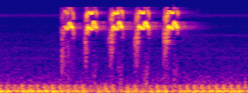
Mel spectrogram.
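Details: Quick run of five bright, thin, squeaky notes from a blue-crowned hanging parrot, evenly spaced and very high, over a steady low hum.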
